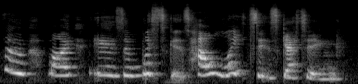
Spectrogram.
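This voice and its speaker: A woman's voice: extremely high pitch, sing-song, slow pace, fairly bright tone, recorded from a distance, voice pushed up, exaggerated voice. A woman voicing a small, flustered male rabbit in a frantic, squealing rush. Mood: panicked.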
